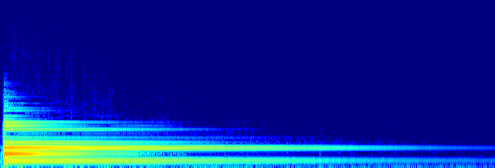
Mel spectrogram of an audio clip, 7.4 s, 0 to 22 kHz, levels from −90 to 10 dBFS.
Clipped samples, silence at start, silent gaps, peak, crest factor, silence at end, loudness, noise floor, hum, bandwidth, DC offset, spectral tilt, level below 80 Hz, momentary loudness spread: under 0.1%; 0 s; none; -8 dBFS; 22 dB; 2.6 s; -26 LUFS; -65 dBFS; none; 3.4 kHz; under 0.1%; -11.5 dB/octave; -62 dBFS; 26 LU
